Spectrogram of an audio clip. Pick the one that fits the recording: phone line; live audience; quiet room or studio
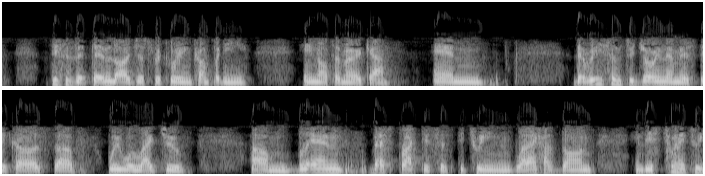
phone line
